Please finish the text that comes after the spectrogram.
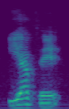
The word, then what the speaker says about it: Yahvé: A pronúncia mais adequada será, no entanto, Yahvé.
